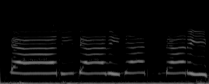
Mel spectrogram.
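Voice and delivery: high, repeated whine for Dad; scared pleading. Acted. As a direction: call for your father over and over, frightened. Frightened child keeps calling father.

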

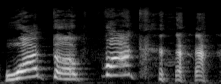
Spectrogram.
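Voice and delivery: very high, very slow scared shriek; mock terrified. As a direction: shriek it as a startled houseguest. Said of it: "You just, mm".

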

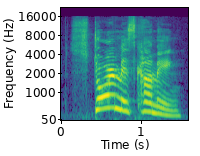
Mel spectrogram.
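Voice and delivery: high, slow warning cry; barked warning. A narrator's reading. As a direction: call the alarm out as the dog, drawing it out. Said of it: "barked Dog".

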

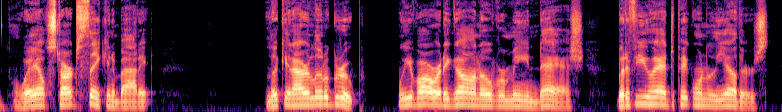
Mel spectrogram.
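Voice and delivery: lightly voiced Southern farm mare, frank and friendly; level with her like a blunt country friend; a hint of a drawling Southern mare, teasing; Applejack voice.

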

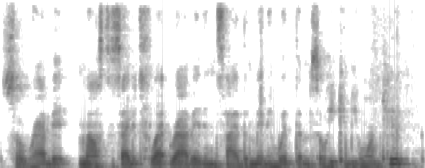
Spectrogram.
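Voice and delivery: usual speaking voice

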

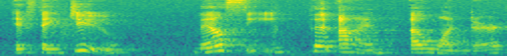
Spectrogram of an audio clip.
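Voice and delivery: gentle, expressive storybook reading; reading to children. A narrator's reading. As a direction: read it like a bedtime picture book. Reads picture book aloud.

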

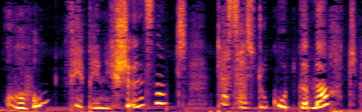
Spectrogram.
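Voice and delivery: very high, squeaky, pleased voice; tiny creature, full and satisfied, piping away; contented little man. A narrator's reading. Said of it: "Es saß zufrieden".

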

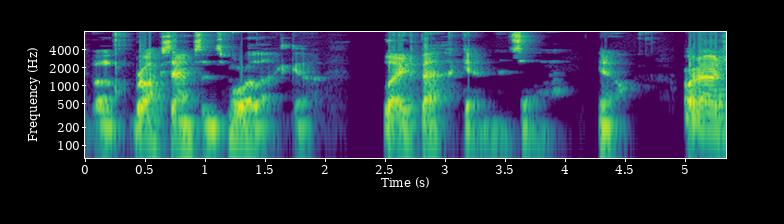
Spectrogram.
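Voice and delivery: normal talking voice

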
